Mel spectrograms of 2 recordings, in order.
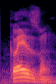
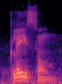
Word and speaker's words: Clason: do autor George S clason Cleison acho que essa é a pronúncia aí então hoje vamos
